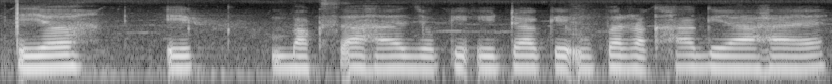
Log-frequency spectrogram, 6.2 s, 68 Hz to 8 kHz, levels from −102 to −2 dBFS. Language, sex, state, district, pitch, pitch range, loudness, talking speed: Hindi, male, Jharkhand, Palamu, 170 Hz, 170-175 Hz, -21 LUFS, 105 wpm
